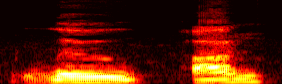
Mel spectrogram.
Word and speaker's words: Lupin: And Super Mario Studio says, have you ever watched the Netflix original series Lupin, pronounced Lu Pan?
